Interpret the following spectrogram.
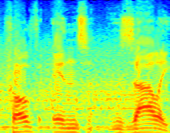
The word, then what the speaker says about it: Provenzali: He's told me how to pronounce his name. It's Provenzali.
